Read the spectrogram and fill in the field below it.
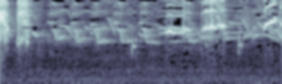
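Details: Kacer, the Oriental magpie-robin, playing its song with open tail to stir up a rival: two harsh raspy bursts open a run of quick varied whistles and sharp chirps, ending on a rising note.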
